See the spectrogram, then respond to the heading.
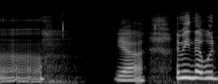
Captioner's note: groans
